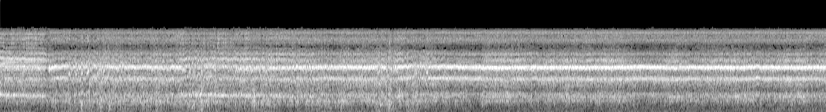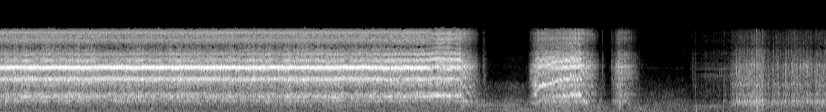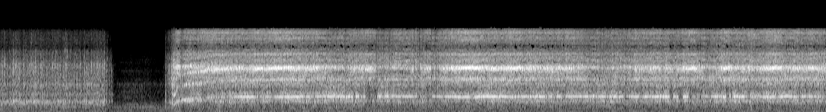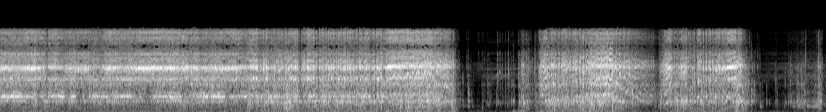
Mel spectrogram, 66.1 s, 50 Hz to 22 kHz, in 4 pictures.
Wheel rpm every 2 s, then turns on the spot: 160, 160, 160, 160, 160, 160, 160, 160, 160, 160, 160, 160, 150, 60, 20, 10, 20, 10, 90, 160, 160, 160, 160, 160, 160, 160, 160, 170, 160, 40, 100, 90, 40.
32-36 58-60 64-66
